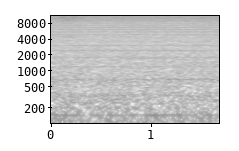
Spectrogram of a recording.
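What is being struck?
Nothing is struck.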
